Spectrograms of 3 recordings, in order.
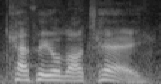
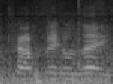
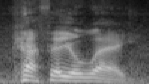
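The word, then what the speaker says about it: café au lait: Oh, and now we're on Cafe au Latte. Cafe au lait. Cafe au lait. Did I add an extra few 5 syllables? Not a lot. I literally just...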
